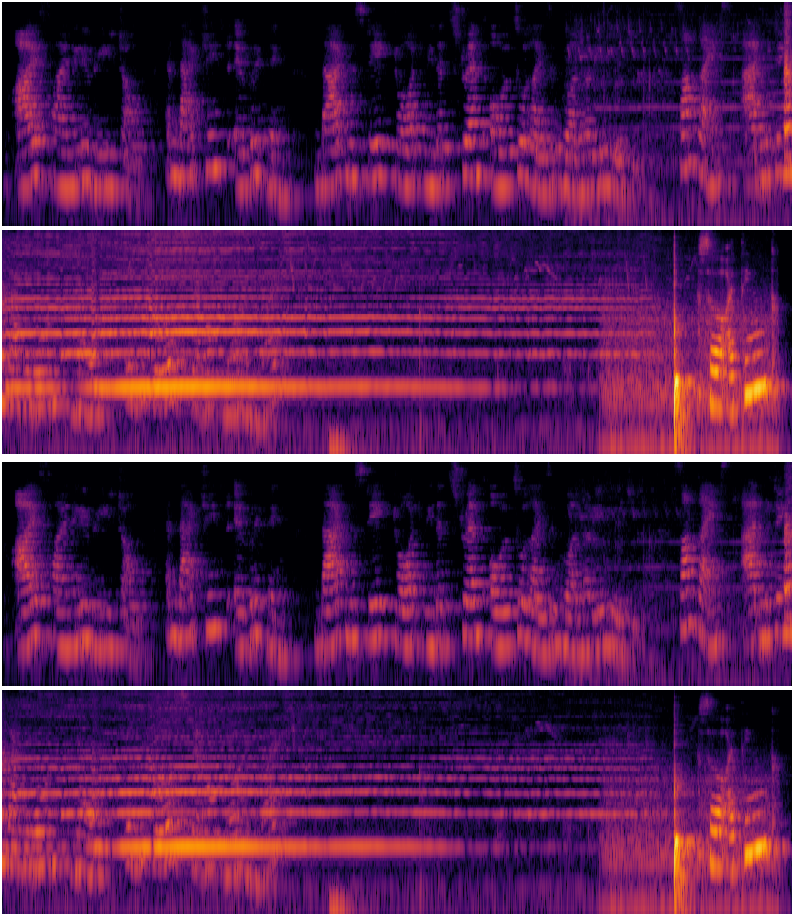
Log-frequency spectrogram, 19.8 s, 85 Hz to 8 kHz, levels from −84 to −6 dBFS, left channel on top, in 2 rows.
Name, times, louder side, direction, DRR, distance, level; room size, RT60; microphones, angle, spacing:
voice 1, 0.1-1.7 2.0-3.5 3.9-8.0 8.5-11.1 11.4-13.4, equal, 90° right, 2.8 m, -44 dB
Insect, 7.1-7.3 7.5-18.5, left 3 dB, 90° left, 0.8 m, -34 dB
voice 2, 17.3-19.6, left 3 dB, 35° left, 0.4 m, -26 dB
6.9 x 4.8 x 3.8 m
head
